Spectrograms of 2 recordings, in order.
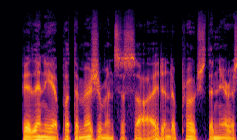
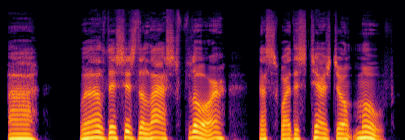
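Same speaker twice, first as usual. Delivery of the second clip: high, odd little creature voice; chirpy winged creature, helpful; 9 semitones higher, 4 dB louder than usual. Acted.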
